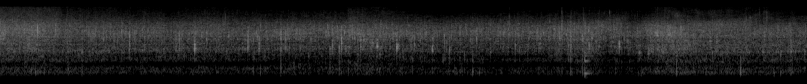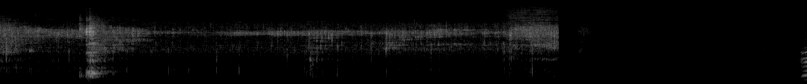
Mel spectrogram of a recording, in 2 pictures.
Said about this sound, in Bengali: মাছগুলো ভেজে নেব। কড়াইতে তেল দিয়ে দিচ্ছি।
